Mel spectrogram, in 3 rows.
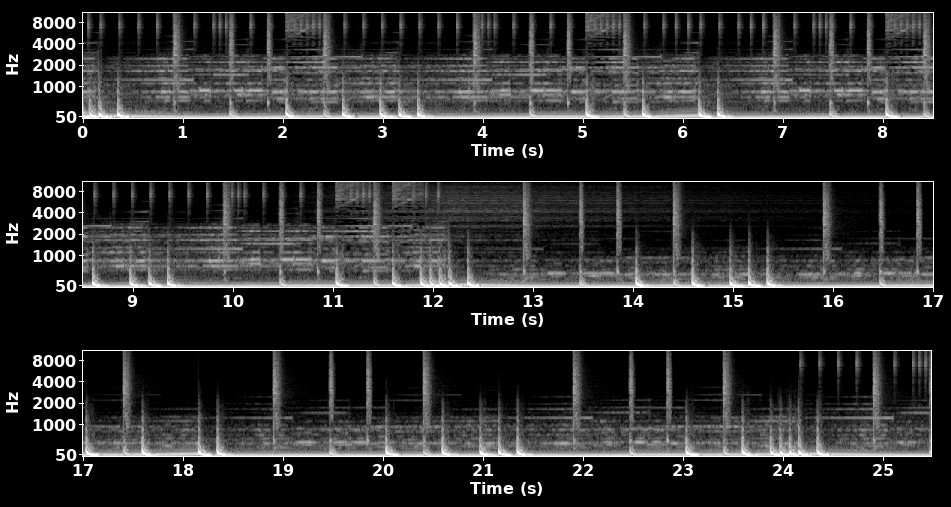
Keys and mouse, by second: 2.1-2.9 typing, 4.1 click, 5.8 v, 6.3-8.9 drag, 8.9 ctrl+t, 9.8-14.0 alt+shift+drag, 14.0 Right, 17.5 Down, 17.7-20.3 ctrl+drag.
